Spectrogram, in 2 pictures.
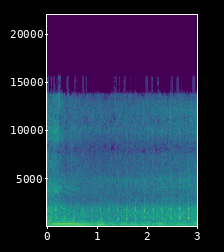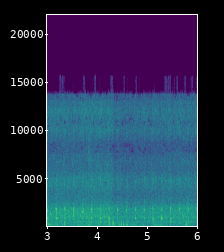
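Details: Massey Ferguson 2645 tractor, Perkins 6-cylinder diesel said rebuilt 100 hours ago, poor power and starting: loping idle exhaust beat near 170 a minute, pulses unevenly spaced; suspected valve not closing, low compression in one or more cylinders.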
